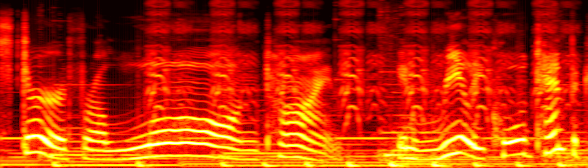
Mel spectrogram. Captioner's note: pig squeaking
